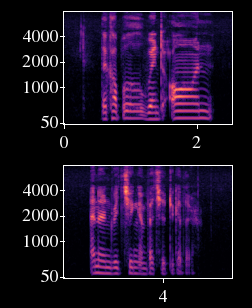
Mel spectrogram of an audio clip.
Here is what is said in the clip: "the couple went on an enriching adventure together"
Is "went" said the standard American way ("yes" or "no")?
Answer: yes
